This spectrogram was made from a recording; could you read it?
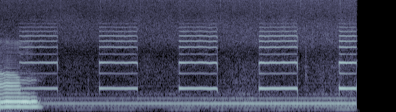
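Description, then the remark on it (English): Electronic beeping repeats at an even pace during a classical music show on air, five steady tones of about half a second each with equal gaps, sounding over a constant low hum and ending abruptly. “it's a little hard really to do a classical music show with all that beeping unless you really consistently play some really loud things.”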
